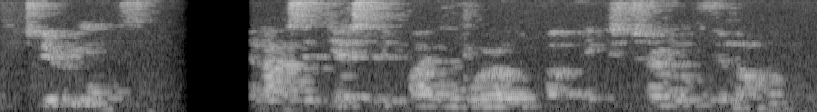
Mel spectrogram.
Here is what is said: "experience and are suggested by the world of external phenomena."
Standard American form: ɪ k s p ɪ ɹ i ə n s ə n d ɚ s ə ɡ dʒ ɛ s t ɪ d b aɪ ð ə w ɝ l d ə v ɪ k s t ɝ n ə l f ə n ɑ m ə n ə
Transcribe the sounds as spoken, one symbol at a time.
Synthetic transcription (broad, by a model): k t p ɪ ɹ i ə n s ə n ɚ s ə ɡ dʒ ɛ s t ɪ d b aɪ ð ə w ɝ l d ə v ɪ k s t ɝ n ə l f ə n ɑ m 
